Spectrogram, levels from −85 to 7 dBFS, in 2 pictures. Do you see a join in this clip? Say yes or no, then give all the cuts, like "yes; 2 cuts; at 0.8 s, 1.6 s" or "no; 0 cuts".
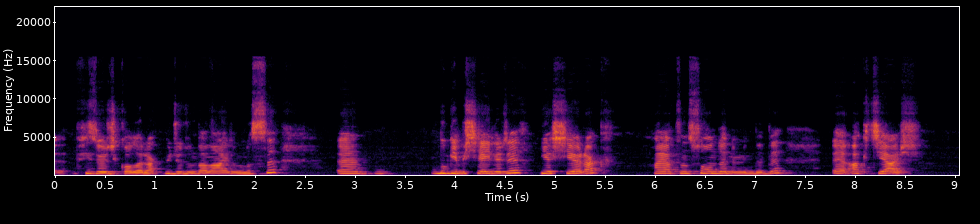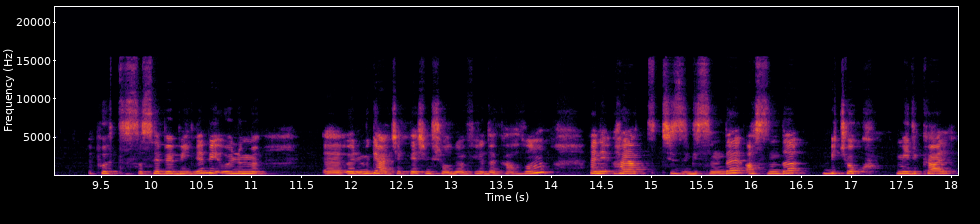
no; 0 cuts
